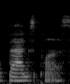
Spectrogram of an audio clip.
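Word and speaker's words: Bagz Plus: This bag is a Bagsy Plus bag, or Bags Plus as we say, but it's spelled Bag Z Plus.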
